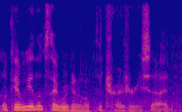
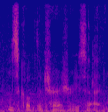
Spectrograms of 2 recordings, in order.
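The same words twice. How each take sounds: First: Said in the usual way. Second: Soft, unvoiced whisper of "Let's go up the Treasury side"; whispering the route again as an afterthought; whispered aside. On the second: Real, not acted. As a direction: drop to a whisper, half to yourself.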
